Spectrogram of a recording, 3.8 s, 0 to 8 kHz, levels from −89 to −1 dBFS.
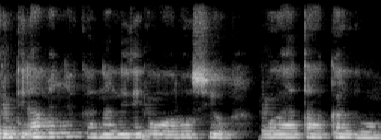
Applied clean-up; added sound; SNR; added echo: neural mask model DeepFilterNet 3.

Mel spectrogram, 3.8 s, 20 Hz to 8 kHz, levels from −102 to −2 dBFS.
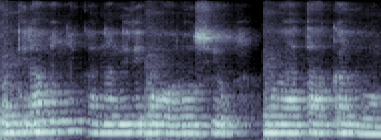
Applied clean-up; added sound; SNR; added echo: neural separator model SepFormer DNS4.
